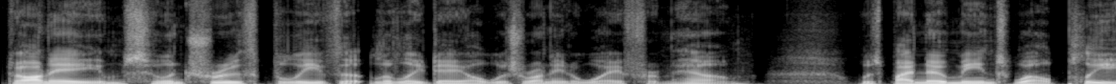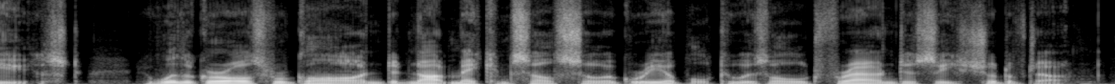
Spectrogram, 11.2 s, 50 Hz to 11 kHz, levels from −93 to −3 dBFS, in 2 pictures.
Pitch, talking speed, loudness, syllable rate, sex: 95 Hz, 220 wpm, -23 LUFS, 5.2 syllables/s, male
